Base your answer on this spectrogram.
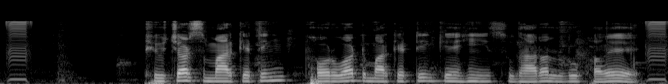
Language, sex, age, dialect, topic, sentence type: Bhojpuri, male, 60-100, Northern, banking, statement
